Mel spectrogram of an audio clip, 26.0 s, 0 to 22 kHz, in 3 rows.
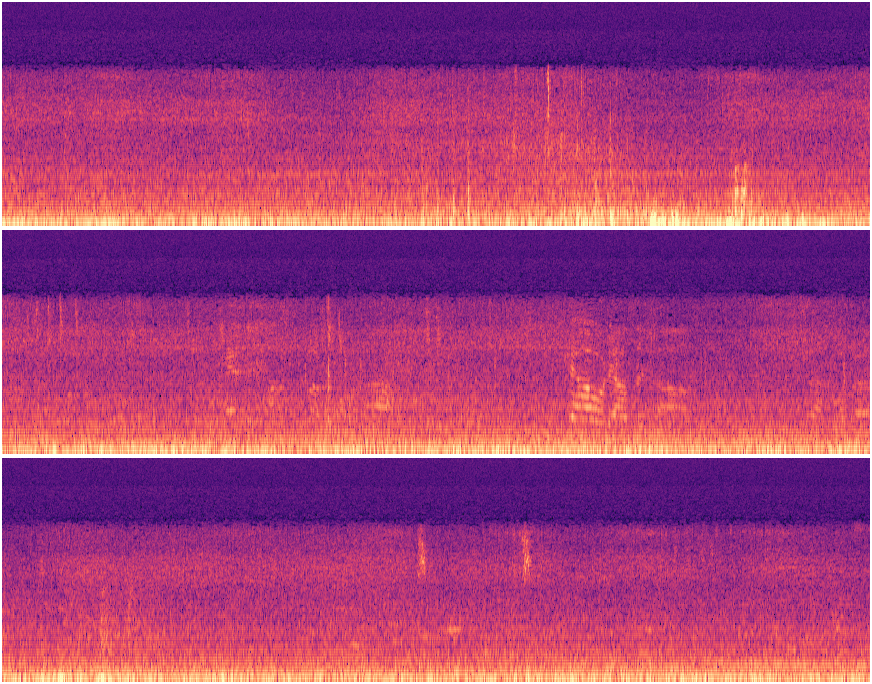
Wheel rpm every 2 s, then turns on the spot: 0, 0, 0, 0, 0, 0, 0, 0, 0, 0, 0, 0, 0.
none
